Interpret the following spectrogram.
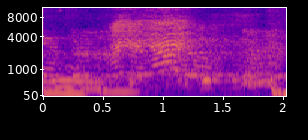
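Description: Latin dance-fitness music whose bass beat drops out about half a second in, leaving high-pitched voices crying out with bending pitch for about a second, before the beat comes back in near the end.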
